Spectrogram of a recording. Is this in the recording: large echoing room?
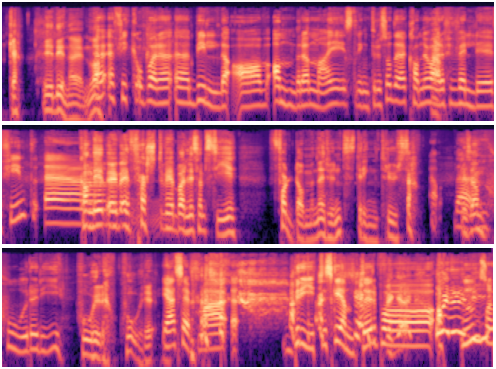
no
